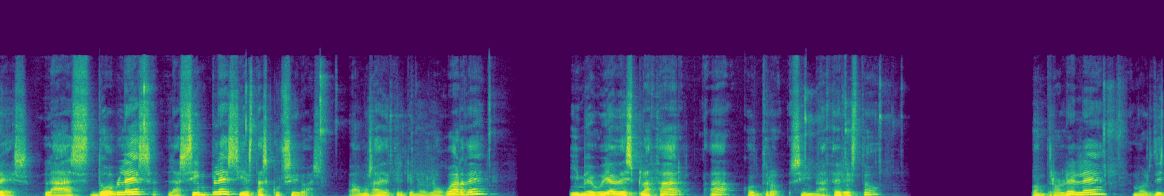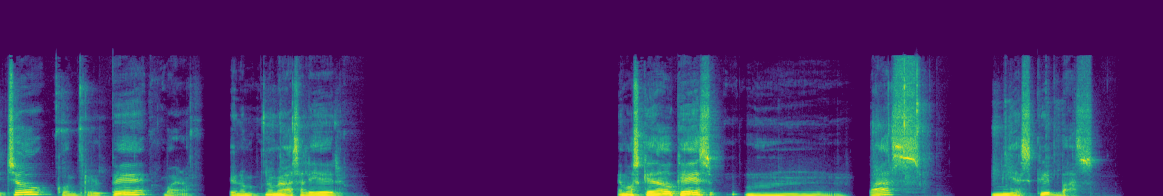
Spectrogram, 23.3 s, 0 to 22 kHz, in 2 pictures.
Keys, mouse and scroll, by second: 1.4 typing, 3.1-3.9 typing, 4.1 Return, 8.3 Escape, 8.8 ctrl+w, 9.0 ctrl+w, 11.0 ctrl+l, 12.4 ctrl+p, 14.3 ctrl+w, 14.6 ctrl+w, 15.9 ctrl+w, 16.1 ctrl+w, 16.6 BackSpace, 17.1 BackSpace, 17.3 BackSpace, 19.9-21.8 typing, 22.1 Return.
